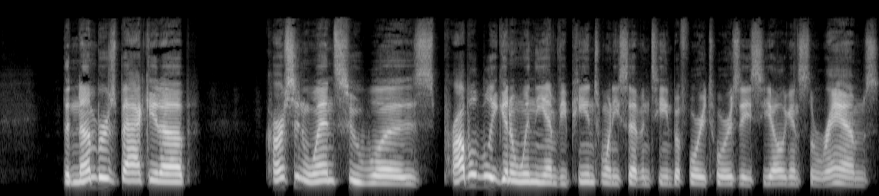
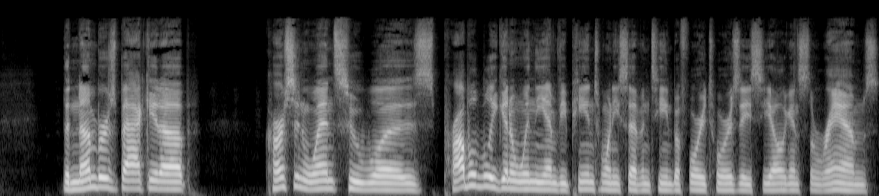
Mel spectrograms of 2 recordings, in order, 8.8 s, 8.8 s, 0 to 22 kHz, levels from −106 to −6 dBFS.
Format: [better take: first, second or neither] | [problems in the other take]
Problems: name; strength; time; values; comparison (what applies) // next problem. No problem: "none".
second | thin; somewhat; fading below 300 Hz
